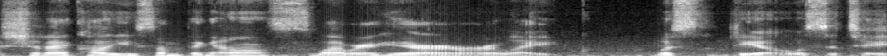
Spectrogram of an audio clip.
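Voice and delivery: soft, breathy whisper, barely voiced. At the table, Nina turns to her companion and asks, whispering. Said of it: "and then like Nina whispers".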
